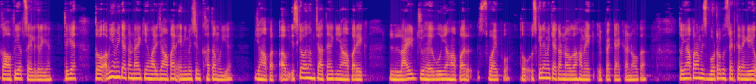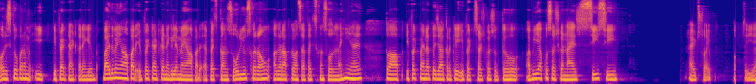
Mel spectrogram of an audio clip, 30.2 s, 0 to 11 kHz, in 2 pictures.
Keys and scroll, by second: 2.5 space, 15.6 ctrl+space, 27.0-28.2 typing.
